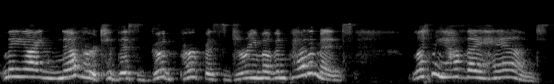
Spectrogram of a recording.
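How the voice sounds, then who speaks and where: Woman as proud noble general in a radio play, high bright voice, formal shakespeare talk, bit lo-fi. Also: sing-song, measured pace, exaggerated voice. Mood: solemn, resolved. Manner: formal, declamatory. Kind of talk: live radio play acting in Shakespearean verse.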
